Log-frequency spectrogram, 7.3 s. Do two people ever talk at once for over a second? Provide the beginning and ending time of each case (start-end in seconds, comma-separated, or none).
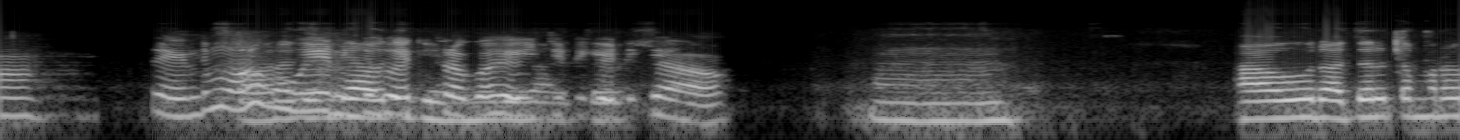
1.1-3.3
